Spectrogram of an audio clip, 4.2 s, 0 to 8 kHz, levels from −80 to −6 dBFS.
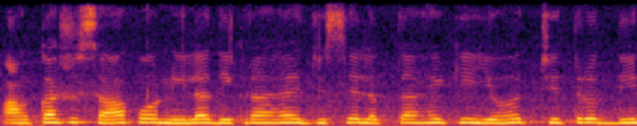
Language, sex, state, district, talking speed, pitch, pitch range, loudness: Hindi, female, Gujarat, Valsad, 210 wpm, 230 Hz, 220-240 Hz, -15 LUFS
